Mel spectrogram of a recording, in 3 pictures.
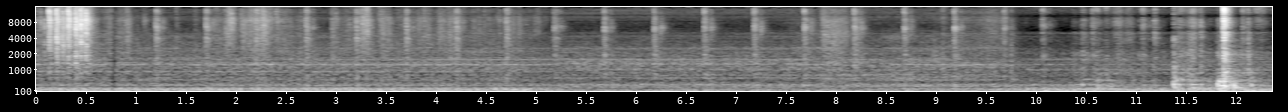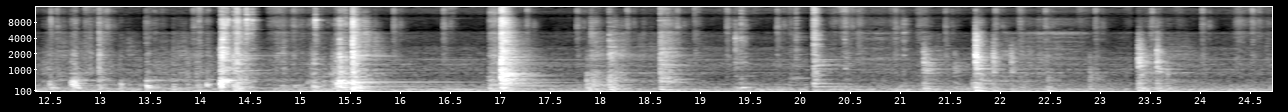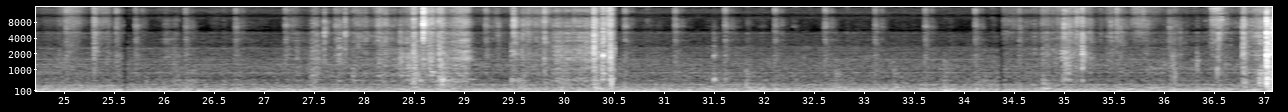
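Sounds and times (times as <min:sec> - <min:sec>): steady low hum: 0:00.0 - 0:37.0
irregular knocks and clunks: 0:16.8 - 0:23.8.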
